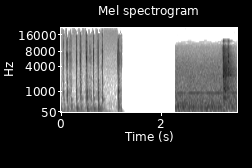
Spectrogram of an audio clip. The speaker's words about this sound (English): So, there's no actual sound to the video game itself, just the loud clicking of controllers.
